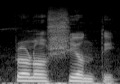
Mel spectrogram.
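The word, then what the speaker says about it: প্রণশ্যন্তি: কে নিয়ে গেলাম তাহলে কি দাঁড়ালো কুলক্ষয় কুলক্ষয়ে প্রণসীয়ন্তি অথবা আমরা এখানে প্রণস ইয়ন্তিও বলতে পারি ঠিক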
